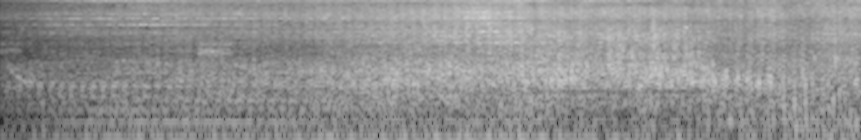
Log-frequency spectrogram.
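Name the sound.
helicopter flying overhead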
